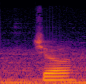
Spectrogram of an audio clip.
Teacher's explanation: So whenever we have to describe the 3-term level of this cha sound, this is voiceless, palatal, place of articulation is palatal, and manner of articulation is affricate.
